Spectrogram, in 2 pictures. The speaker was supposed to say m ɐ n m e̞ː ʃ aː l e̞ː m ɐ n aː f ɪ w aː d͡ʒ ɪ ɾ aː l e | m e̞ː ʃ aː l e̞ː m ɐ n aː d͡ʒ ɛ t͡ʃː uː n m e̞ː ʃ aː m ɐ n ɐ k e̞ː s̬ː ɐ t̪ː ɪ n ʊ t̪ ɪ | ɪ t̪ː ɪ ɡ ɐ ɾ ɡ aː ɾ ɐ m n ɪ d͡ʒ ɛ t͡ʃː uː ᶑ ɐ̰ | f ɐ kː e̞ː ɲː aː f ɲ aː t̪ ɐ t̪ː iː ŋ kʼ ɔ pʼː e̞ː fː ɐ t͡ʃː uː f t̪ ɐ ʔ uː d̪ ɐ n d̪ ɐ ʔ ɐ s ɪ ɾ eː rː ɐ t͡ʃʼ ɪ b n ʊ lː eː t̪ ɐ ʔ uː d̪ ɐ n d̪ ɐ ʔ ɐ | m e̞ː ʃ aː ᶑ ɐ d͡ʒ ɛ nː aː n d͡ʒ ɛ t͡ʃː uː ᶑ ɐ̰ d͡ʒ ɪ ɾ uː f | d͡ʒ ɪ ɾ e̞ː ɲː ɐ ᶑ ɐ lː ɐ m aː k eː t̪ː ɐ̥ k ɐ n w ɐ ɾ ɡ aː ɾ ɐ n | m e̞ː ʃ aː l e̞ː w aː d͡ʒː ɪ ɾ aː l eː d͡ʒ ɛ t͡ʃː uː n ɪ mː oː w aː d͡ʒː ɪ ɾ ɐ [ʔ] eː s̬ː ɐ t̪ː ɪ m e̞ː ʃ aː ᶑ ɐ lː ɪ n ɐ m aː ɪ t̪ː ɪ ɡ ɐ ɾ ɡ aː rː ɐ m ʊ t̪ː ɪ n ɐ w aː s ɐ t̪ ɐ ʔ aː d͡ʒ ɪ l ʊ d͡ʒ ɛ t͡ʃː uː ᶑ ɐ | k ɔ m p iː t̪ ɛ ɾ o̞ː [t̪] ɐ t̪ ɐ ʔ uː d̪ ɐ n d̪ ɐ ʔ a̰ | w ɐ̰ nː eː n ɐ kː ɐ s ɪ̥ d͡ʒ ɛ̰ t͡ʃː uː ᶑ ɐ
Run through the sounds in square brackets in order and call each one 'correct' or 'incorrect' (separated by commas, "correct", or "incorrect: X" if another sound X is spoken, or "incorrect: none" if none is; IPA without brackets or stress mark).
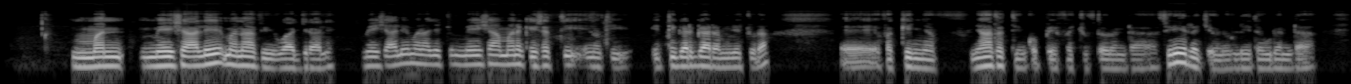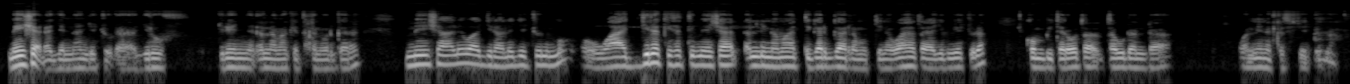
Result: incorrect: k, correct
